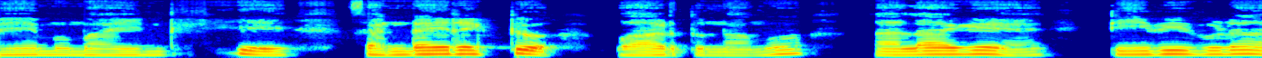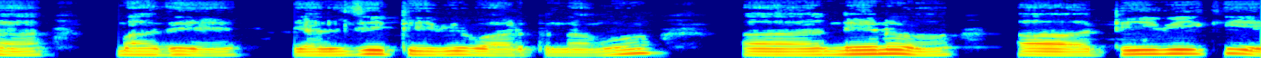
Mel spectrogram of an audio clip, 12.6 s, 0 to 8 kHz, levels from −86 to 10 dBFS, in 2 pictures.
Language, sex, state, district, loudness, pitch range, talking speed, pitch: Telugu, male, Andhra Pradesh, Anantapur, -18 LUFS, 120-145 Hz, 80 wpm, 125 Hz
